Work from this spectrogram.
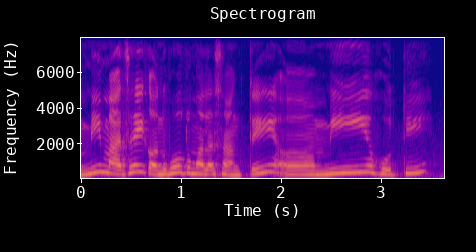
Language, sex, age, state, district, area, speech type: Marathi, female, 18-30, Maharashtra, Yavatmal, rural, spontaneous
